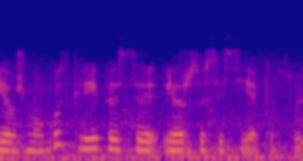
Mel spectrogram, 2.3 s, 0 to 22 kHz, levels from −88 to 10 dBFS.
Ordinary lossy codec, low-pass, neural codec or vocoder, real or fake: Opus, 32 kbps; 7.2 kHz; none; real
